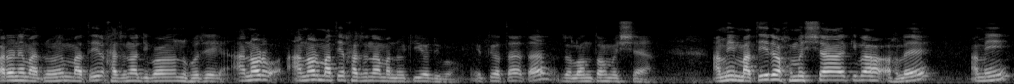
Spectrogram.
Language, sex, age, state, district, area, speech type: Assamese, male, 30-45, Assam, Nalbari, rural, spontaneous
